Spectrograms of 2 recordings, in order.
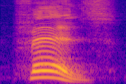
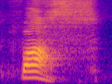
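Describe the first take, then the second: First: The name is said as fez, ending in z. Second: The name is said as fas, ending in s. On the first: The speaker calls it wrong. "they pronouncing it wrong. We don't say Fez" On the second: The speaker calls it right. "It's Fas al Maghribi"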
